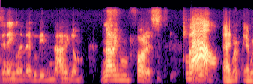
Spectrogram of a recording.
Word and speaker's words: Nottingham: england i believe in nottingham nottingham forest wow and and by the way mike very good pronunciation i'm glad you didn't say nottingham anyway she wants to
